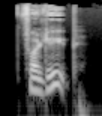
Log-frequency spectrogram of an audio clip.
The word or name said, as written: forløb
